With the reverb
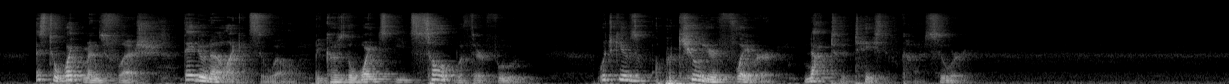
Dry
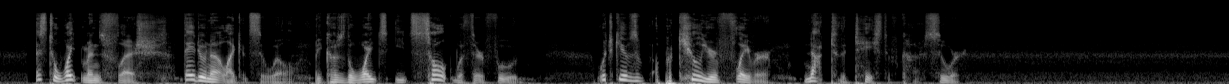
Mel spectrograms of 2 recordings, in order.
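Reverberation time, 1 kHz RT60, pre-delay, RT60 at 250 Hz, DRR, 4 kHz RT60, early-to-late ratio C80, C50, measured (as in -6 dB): 0.60 s, 0.55 s, 7 ms, 0.55 s, 2.5 dB, 0.55 s, 11.5 dB, 7.0 dB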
